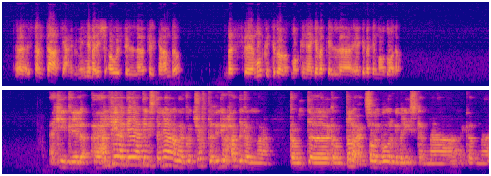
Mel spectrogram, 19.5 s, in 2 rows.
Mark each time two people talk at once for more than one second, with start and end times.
none

